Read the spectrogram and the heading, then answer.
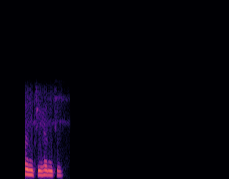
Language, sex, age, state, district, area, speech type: Dogri, female, 30-45, Jammu and Kashmir, Reasi, urban, conversation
